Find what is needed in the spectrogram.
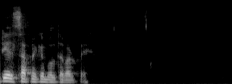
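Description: A man's voice speaking for under a second, then stopping into near silence with one faint click about a second and a half in.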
